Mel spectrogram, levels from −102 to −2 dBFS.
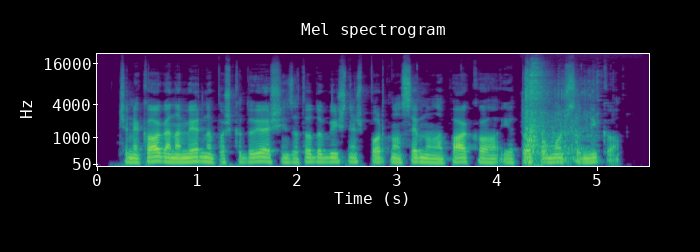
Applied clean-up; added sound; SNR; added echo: classical method Wiener filter.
